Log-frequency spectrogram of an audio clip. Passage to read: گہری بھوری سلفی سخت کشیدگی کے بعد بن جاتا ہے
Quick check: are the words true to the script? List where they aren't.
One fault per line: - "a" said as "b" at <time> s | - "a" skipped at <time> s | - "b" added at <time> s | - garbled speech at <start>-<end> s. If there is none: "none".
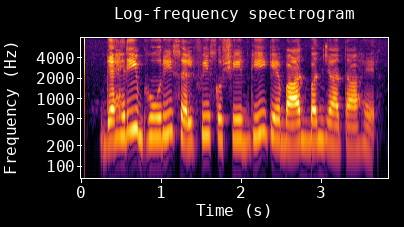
- "سخت" skipped at 1.6 s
